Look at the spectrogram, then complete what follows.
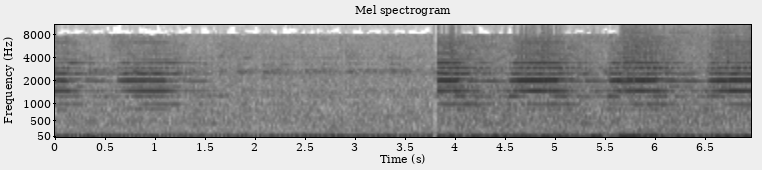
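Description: Police van sound effect: a steady low engine rumble under a siren whose high tone switches on and off about once a second, getting louder and fuller about four seconds in.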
